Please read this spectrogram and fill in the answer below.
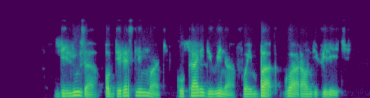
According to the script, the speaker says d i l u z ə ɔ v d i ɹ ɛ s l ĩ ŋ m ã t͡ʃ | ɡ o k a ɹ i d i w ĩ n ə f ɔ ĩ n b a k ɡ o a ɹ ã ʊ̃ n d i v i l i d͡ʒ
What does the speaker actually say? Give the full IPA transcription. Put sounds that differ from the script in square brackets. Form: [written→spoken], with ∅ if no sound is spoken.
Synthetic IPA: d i l u z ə ɔ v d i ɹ ɛ s l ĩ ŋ m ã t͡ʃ | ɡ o k a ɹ i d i w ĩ n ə f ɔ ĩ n b a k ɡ o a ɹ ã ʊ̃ n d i v i l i d͡ʒ

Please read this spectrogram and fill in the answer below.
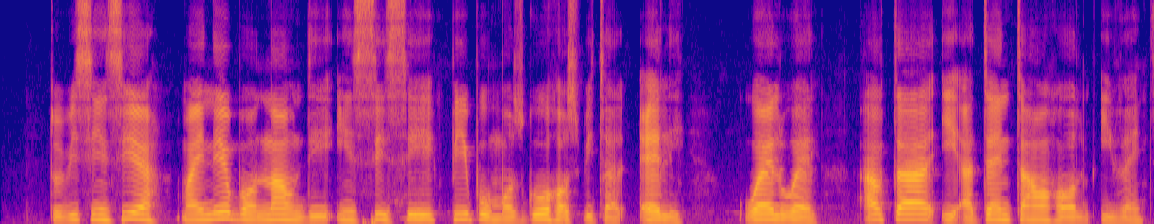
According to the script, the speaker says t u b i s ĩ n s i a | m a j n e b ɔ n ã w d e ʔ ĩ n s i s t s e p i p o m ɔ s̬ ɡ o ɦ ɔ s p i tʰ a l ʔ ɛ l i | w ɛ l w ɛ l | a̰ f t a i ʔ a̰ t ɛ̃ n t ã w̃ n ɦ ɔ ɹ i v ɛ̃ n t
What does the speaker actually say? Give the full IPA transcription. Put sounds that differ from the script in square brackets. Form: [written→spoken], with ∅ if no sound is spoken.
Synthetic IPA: t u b i s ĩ n s i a | m a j n e b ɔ n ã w d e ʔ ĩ n s i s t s e p i p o m ɔ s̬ ɡ o ɦ ɔ s p i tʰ a l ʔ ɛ l i | w ɛ l w ɛ l | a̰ f t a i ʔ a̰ t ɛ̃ n t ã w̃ n ɦ ɔ [ɹ→l] i v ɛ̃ n t

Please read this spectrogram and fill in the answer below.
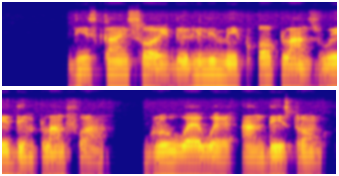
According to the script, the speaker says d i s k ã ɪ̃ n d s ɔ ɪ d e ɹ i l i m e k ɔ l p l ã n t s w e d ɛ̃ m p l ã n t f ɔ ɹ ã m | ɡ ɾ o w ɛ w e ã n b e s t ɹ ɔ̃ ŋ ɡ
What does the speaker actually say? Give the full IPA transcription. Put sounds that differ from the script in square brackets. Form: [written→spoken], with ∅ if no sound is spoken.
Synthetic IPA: d i s k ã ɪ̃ n d s ɔ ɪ d e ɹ i l i m e k ɔ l p l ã n t s w e d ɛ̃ m p l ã n t f ɔ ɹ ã m | ɡ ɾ o w ɛ w [e→ɛ] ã n [b→d] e s t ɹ ɔ̃ ŋ ɡ

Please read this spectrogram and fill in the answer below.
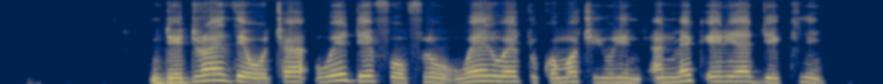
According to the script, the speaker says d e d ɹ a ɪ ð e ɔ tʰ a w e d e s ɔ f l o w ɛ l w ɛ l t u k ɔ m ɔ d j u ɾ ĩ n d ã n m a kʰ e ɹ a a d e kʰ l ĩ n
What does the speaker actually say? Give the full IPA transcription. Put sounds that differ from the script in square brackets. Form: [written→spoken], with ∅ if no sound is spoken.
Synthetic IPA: d e d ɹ a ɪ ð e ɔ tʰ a w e d e [s→f] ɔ f l o w ɛ l w ɛ l t u k ɔ m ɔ [d→t] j u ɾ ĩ n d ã n m [a→e] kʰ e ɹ [a→i] a d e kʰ l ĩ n

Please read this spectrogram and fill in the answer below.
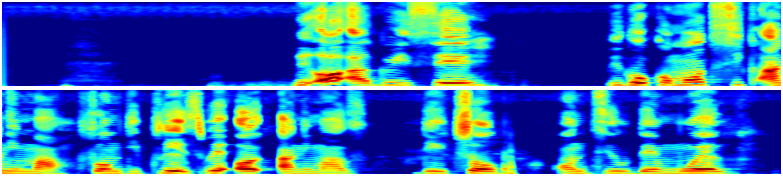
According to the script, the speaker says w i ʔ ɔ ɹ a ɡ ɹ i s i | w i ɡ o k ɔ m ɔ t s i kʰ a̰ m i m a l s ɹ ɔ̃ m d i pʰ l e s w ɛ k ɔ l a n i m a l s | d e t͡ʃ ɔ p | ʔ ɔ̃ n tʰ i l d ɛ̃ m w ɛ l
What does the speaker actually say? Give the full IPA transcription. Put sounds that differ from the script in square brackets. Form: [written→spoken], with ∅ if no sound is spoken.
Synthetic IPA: w i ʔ ɔ [ɹ→l] a ɡ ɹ i s [i→e] | w i ɡ o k ɔ m ɔ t s i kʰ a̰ [m→n] i m a l [s→f] ɹ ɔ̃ m d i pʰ l e s w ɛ [k→ʔ] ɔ l a n i m a l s | d e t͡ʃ ɔ p | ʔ ɔ̃ n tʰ i l d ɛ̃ m w ɛ l

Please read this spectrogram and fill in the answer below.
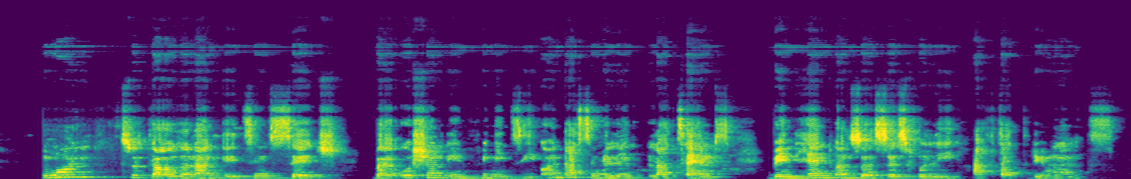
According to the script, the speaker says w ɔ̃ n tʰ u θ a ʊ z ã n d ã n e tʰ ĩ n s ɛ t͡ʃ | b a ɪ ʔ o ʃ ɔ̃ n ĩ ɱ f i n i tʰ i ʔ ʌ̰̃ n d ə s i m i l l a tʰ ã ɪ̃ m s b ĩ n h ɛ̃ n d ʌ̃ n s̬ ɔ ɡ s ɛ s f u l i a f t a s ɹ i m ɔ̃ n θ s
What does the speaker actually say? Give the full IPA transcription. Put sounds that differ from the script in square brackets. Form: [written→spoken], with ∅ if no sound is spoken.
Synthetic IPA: w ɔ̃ n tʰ u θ a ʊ z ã n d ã n e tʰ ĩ n s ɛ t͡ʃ | b a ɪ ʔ o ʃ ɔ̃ n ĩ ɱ f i n i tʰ i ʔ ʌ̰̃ n d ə s i m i l l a tʰ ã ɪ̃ m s b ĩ n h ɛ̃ n d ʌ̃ n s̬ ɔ [ɡ→k] s ɛ s f u l i a f t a [s→θ] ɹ i m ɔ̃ n θ s

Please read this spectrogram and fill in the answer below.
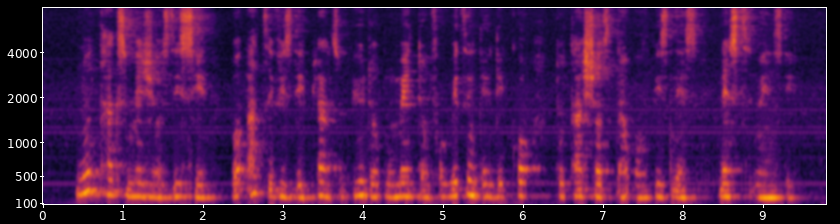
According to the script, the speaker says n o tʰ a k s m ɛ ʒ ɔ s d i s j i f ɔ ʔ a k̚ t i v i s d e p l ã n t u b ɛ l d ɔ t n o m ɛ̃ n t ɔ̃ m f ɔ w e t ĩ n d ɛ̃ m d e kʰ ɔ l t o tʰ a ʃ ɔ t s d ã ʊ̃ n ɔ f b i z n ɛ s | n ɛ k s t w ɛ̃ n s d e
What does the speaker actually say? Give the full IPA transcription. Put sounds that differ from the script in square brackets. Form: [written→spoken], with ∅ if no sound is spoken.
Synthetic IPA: n o tʰ a k s m ɛ ʒ ɔ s d i s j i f ɔ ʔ a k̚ t i v i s d e p l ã n t u b [ɛ→i] l d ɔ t [n→m] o m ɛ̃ n t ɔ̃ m f ɔ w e t ĩ n d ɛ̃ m d e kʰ ɔ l t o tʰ a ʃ ɔ t s d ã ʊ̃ n ɔ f b i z n ɛ s | n ɛ k s t w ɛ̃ n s d e

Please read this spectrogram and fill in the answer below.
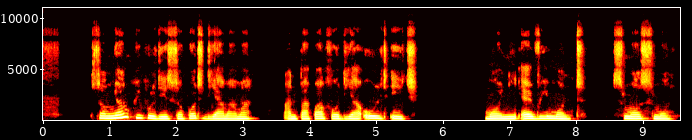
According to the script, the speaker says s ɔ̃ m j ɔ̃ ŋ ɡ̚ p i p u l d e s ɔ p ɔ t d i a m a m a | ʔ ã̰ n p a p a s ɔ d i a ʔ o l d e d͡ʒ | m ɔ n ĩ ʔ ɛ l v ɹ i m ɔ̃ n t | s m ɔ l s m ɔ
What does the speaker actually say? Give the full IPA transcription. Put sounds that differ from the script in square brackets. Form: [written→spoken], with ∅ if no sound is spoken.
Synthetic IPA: s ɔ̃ m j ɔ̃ ŋ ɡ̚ p i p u l d e s ɔ p ɔ t d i a m a m a | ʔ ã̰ n p a p a [s→f] ɔ d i a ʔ o l d e d͡ʒ | m ɔ n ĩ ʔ ɛ [l→∅] v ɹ i m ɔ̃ n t | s m ɔ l s m ɔ

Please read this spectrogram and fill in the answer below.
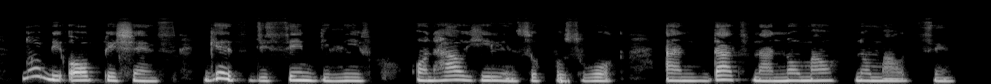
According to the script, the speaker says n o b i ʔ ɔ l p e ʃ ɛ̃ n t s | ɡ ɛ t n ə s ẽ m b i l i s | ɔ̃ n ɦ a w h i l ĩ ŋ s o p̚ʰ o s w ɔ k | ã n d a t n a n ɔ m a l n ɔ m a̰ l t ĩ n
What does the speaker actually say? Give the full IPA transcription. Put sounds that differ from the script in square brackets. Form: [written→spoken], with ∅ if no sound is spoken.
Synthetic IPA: n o b i ʔ ɔ l p e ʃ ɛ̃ n t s | ɡ ɛ t [n→d] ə s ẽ m b i l i [s→f] | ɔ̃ n ɦ a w h i l ĩ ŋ s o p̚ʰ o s w ɔ k | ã n d a t n a n ɔ m a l n ɔ m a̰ l t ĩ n

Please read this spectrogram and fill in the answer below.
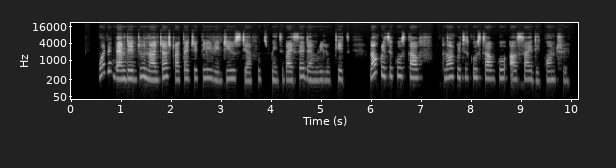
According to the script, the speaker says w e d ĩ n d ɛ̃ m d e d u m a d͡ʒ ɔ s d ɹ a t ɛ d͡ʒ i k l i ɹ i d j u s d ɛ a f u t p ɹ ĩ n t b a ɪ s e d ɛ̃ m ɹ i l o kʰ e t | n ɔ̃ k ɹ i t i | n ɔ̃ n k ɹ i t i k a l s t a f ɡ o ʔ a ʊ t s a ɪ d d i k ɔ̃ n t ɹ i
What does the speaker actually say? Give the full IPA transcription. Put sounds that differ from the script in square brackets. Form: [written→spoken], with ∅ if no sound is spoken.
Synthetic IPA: w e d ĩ n d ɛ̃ m d e d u [m→n] a d͡ʒ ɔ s [d→t] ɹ a t ɛ d͡ʒ i k l i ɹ i d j u s d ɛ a f u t p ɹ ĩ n t b a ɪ s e d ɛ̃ m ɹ i l o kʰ e t | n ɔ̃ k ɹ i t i | n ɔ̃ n k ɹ i t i k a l s t a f ɡ o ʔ a ʊ t s a ɪ d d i k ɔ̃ n t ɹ i

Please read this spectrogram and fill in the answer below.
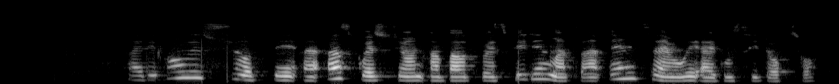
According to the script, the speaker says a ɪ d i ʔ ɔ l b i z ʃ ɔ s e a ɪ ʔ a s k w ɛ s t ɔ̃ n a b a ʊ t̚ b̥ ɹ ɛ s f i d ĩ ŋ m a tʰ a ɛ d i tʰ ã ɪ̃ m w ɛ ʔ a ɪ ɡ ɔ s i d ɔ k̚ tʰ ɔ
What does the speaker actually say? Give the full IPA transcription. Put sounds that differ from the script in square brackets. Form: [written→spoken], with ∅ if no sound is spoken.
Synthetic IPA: a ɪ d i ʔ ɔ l [b→w] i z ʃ ɔ s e a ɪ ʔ a s k w ɛ s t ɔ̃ n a b a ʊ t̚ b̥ ɹ ɛ s f i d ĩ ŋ m a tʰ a ɛ [d→n] i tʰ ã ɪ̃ m w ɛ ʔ a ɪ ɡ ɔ s i d ɔ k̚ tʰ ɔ

